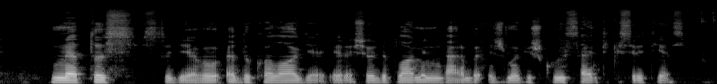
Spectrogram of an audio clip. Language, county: Lithuanian, Vilnius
